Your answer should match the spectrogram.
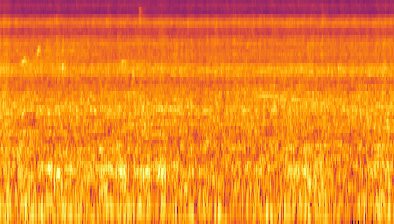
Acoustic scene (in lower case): park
